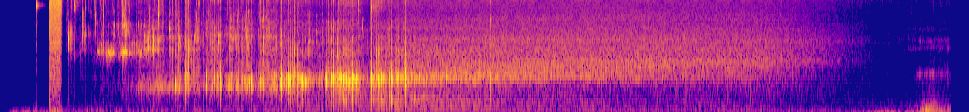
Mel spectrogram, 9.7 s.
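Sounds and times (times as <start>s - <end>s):
beer pouring from a tap in a bar: 0.4s - 9.4s.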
